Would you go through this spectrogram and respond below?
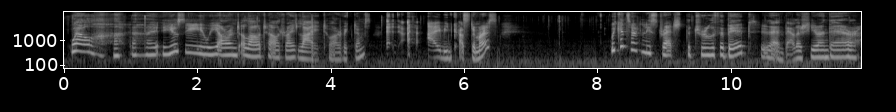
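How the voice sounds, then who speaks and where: A woman's voice: high voice, gravelly, full character voice. A woman playing a tiny, proud and easily flustered female demon in an ASMR roleplay, boastful and indignant, often hedging and correcting herself. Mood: sheepish, reluctant, then salesmanlike, hedging. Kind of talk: ASMR roleplay addressed to the listener.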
